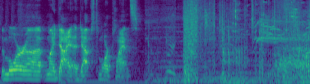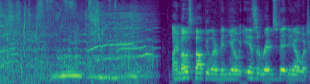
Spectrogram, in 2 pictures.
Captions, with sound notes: the more my diet adapts to more plants. (glass shatters) (screaming) (growling) My most popular video is a ribs video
